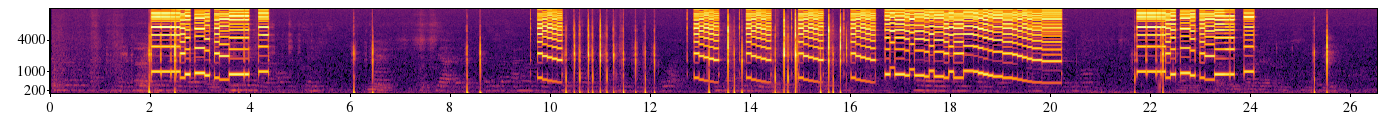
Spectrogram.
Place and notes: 16.02.2009 14:00 billiges mcdonalds werbegeschenk / cheap mcdonalds giveaway
Berlin, Deutschland, February 2009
